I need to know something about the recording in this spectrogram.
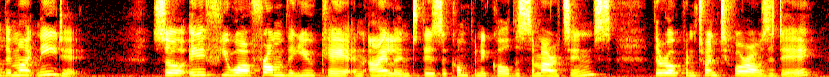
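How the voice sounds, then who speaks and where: A woman with a Sheffield accent talking alone on a podcast, earnest and advising, often checking in with "okay?" and "you know". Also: fairly high pitch. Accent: Sheffield, Northern English. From Sheffield, England. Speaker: podcast host. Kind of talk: solo podcast talk.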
